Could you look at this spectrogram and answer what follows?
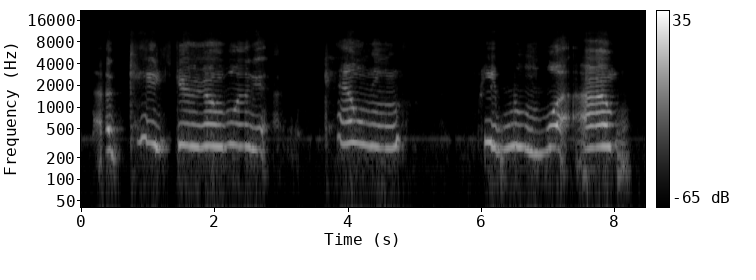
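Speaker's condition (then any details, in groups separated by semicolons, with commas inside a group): Cerebral palsy; since childhood, uses wheelchair, affects mobility; speech affected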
